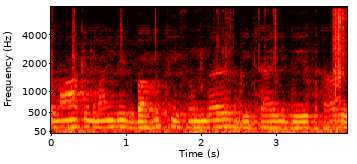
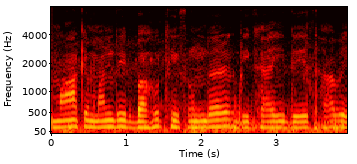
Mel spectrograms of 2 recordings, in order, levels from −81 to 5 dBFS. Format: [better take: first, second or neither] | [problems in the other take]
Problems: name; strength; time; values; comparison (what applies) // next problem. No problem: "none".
second | background sound (Camera); 9 dB below the speech // room echo; dies away in 1.2 s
